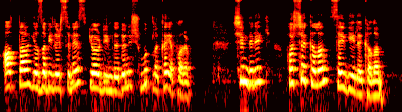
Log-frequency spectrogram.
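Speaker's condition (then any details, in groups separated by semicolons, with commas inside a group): No condition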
